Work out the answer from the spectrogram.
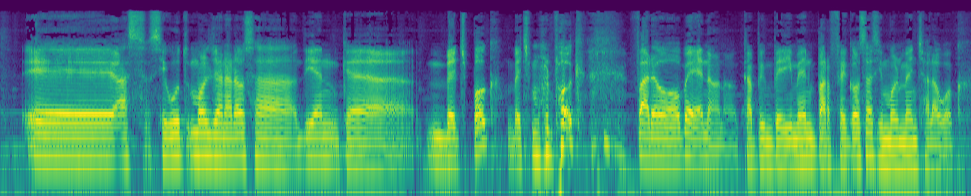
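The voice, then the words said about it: Argentine accent speaking Catalan. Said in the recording (Catalan): “tens un accent. D'on ets? ... Jo sóc d'Argentina”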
